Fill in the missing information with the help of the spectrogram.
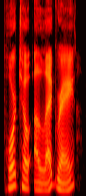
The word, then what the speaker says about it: Porto Alegre: And then we're going to Porto Alegre, Brazil.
